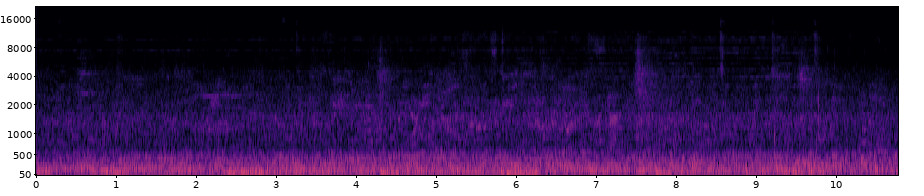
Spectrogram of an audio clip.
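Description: Indistinct chatter of many people in a large exhibition hall, over a steady low hum of hall noise.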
